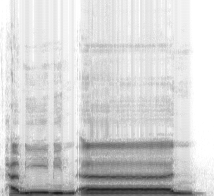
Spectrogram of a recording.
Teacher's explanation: So this is a clear tanween. That means there's no ghunna.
